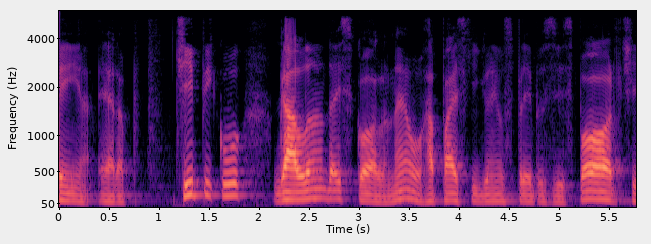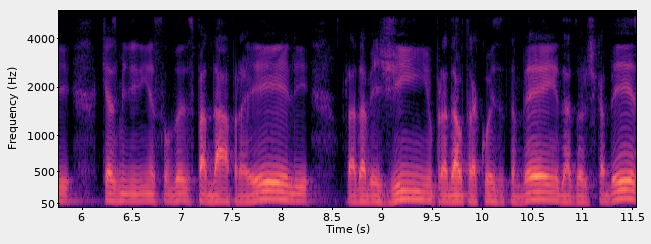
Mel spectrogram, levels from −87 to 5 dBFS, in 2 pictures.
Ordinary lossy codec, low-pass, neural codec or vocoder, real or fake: none; 5.4 kHz; none; real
